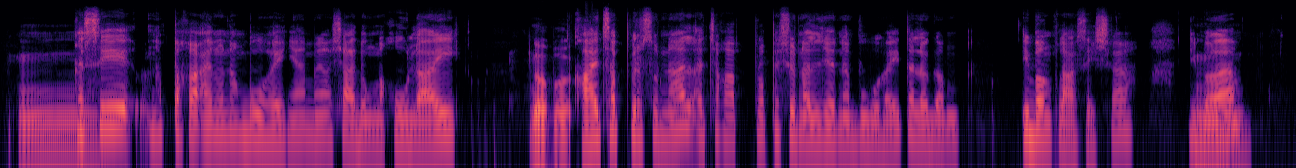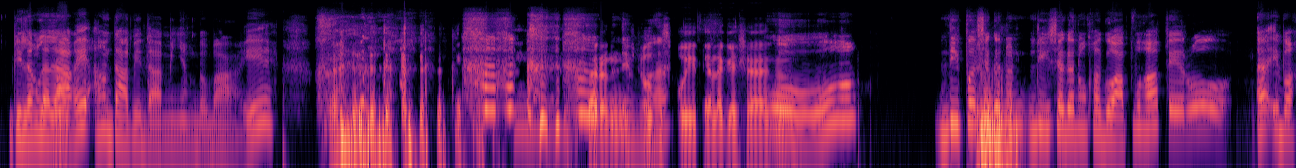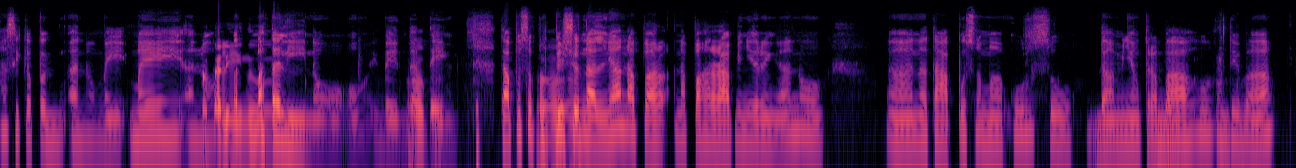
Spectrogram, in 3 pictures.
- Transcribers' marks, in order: static; other background noise; laugh; sniff; chuckle; tapping
- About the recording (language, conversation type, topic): Filipino, unstructured, Ano ang kuwento ng isang bayani na nagbibigay-inspirasyon sa iyo?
